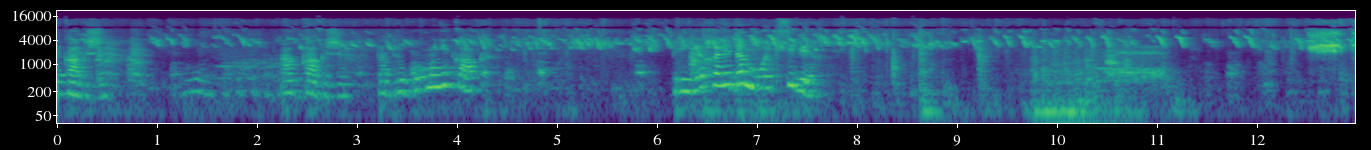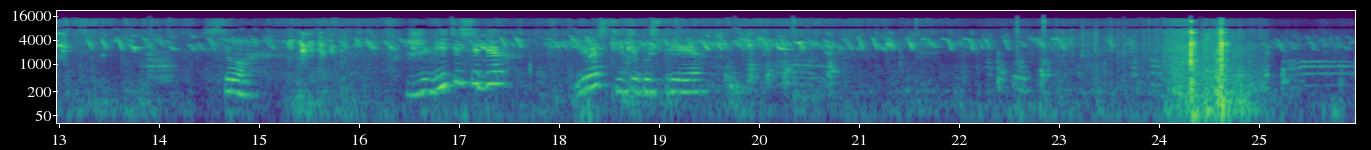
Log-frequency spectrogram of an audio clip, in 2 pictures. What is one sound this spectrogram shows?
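Many chicks peep and cheep constantly nearby.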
